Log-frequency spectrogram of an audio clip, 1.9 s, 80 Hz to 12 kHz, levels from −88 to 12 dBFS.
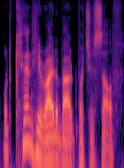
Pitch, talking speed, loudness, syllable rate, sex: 105 Hz, 225 wpm, -20 LUFS, 6.0 syllables/s, male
